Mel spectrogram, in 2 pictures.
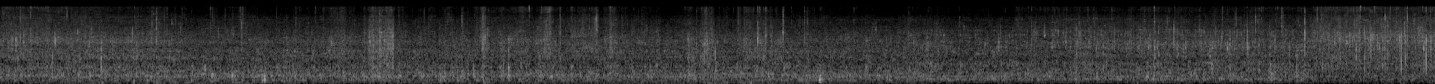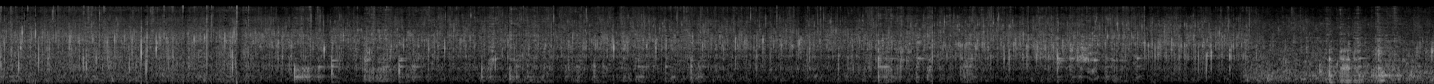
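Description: Pieces of banana plant stalk frying in a clay pot: a steady sizzle with fine crackling that grows louder about halfway through.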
